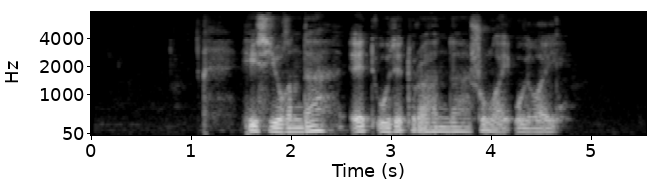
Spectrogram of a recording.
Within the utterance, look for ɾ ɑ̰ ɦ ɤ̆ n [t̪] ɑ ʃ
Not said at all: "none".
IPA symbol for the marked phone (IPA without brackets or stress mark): d̪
